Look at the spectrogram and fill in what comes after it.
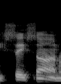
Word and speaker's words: Saison: And I started with Bespoke, which is their hoppy, Hudson Valley Brewery's hoppy Saison. Right, Mike? Did I say that right? – You got it, man.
